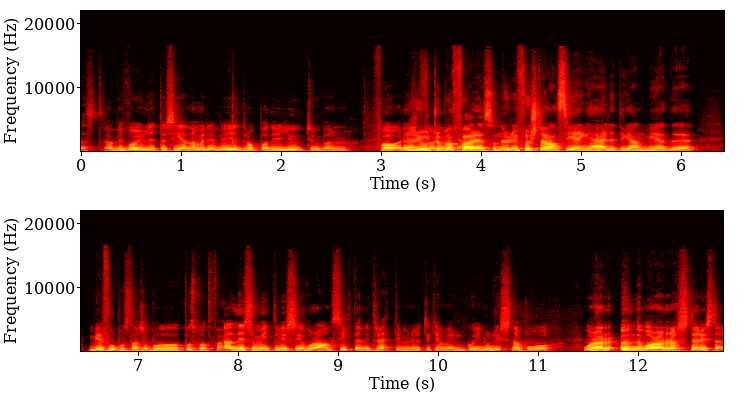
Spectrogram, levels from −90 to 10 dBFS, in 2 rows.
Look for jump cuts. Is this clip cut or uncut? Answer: uncut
